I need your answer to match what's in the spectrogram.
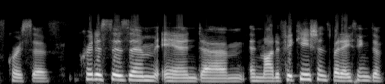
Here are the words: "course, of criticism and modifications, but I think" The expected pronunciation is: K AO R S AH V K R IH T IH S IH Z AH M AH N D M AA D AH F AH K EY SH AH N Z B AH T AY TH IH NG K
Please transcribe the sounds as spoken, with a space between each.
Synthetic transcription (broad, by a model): K AO R S AH V K R IH T IH S IH Z AH M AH N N M AA D AH F AH K EY SH AH N Z B AH T AY TH IH NG K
